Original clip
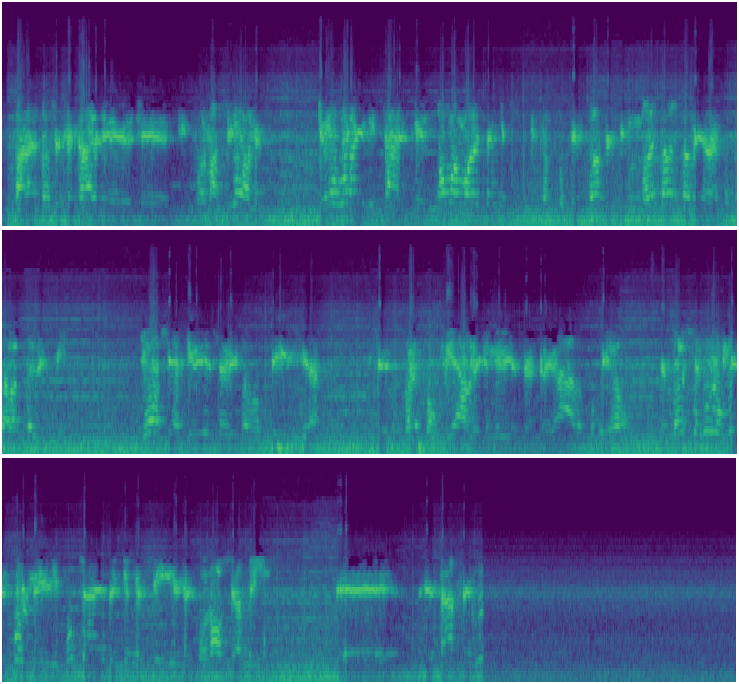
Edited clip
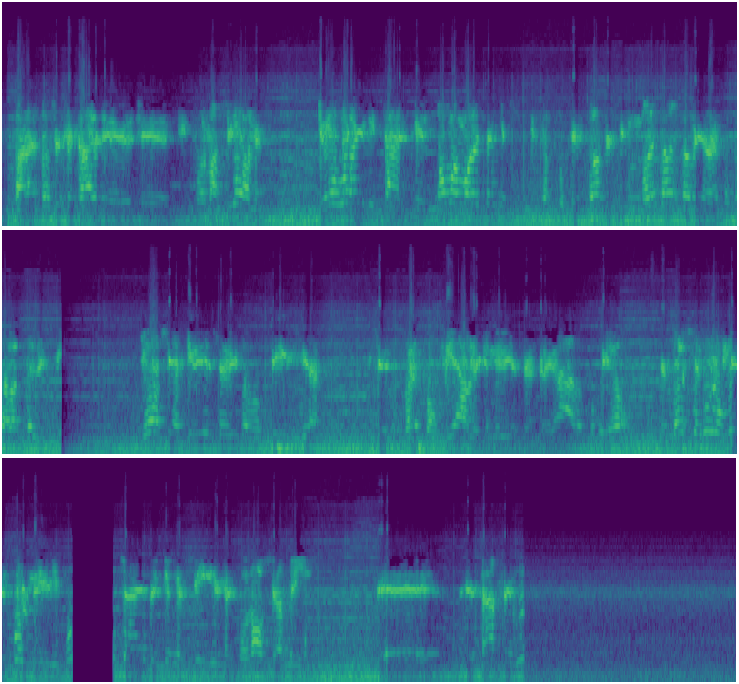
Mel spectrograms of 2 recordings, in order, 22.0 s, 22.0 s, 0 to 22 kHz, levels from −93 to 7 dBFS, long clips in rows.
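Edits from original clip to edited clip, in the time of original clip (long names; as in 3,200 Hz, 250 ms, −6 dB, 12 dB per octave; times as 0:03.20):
0:07.95–0:08.98: fade in
0:15.41: splice in silence 0.41 s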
